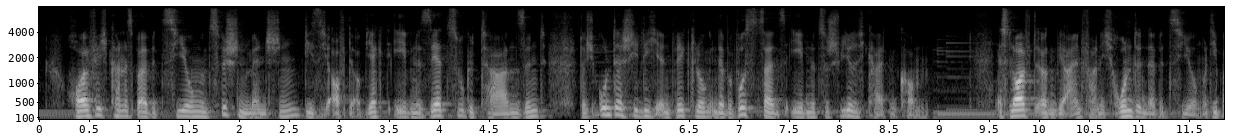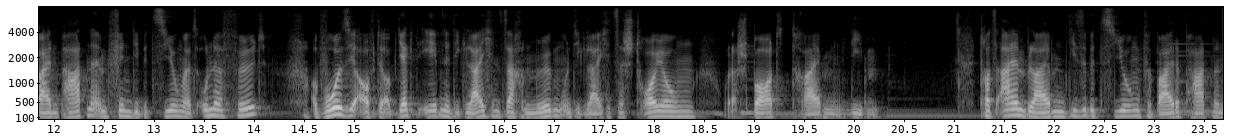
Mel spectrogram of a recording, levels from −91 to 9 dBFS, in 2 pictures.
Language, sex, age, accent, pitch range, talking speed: German, male, 40-59, German, 115-145 Hz, 170 wpm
